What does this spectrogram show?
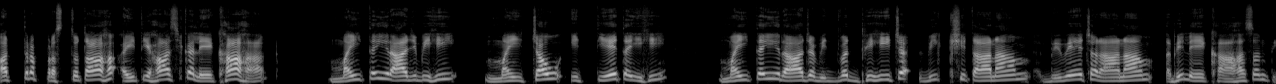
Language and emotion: Sanskrit, neutral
